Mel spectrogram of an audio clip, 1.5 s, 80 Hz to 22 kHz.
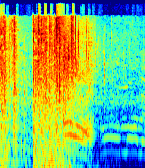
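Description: Gunfire in the video game Mafia 3, a quick burst of sharp shots at the start followed by a ringing tail, close and loud.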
